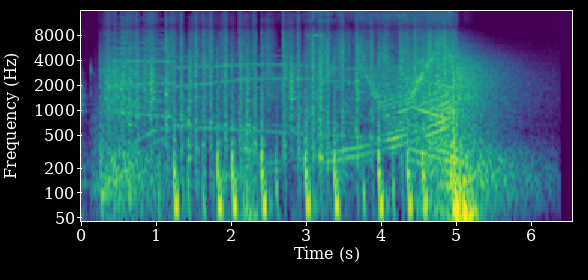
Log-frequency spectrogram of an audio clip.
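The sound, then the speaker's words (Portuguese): A loud, busy jingle stinger of rapid percussive hits and sweeping whooshes builds for about five seconds, peaks in a final crash, then quickly fades out. No one speaks. “chama a vinheta!”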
